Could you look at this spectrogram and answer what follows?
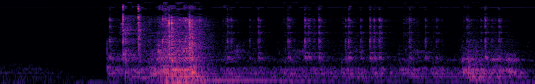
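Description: A sewing machine stitches an all-in-one facing onto a bodice, starting abruptly into a close, rapid mechanical whir and clatter that runs for about two seconds with slight changes in speed.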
